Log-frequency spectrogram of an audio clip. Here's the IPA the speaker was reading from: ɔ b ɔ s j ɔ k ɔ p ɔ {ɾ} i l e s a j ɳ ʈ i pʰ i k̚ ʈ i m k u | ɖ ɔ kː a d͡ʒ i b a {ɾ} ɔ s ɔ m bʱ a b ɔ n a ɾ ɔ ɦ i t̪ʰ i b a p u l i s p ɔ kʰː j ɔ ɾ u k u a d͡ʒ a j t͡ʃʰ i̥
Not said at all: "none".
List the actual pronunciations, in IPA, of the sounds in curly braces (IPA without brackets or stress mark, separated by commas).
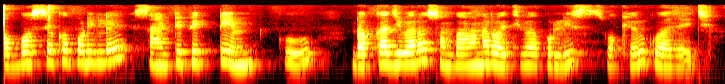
ɽ, ɾ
